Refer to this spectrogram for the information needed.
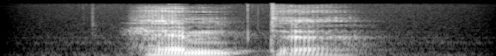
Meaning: inflection of hemmen: 1. first/third-person singular preterite 2. first/third-person singular subjunctive II
- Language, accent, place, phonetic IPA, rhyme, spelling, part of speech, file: German, Germany, Berlin, [ˈhɛmtə], -ɛmtə, hemmte, verb, De-hemmte.ogg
